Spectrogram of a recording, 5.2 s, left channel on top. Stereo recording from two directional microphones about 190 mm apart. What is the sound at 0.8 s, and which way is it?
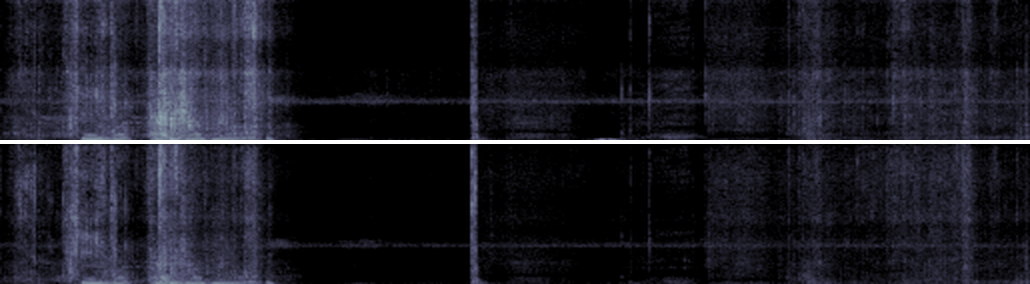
Speech, 30° left (ahead or behind).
